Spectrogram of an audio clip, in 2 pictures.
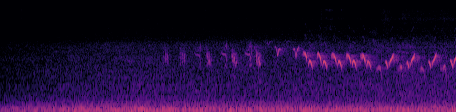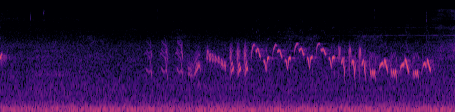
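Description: A songbird singing two runs of quick, repeated chirping notes, the first starting about two seconds in and the second about six seconds in, over a low steady rumble.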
